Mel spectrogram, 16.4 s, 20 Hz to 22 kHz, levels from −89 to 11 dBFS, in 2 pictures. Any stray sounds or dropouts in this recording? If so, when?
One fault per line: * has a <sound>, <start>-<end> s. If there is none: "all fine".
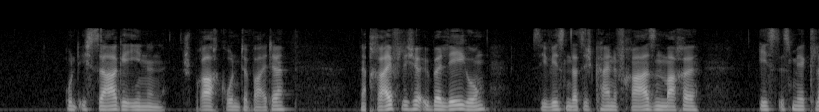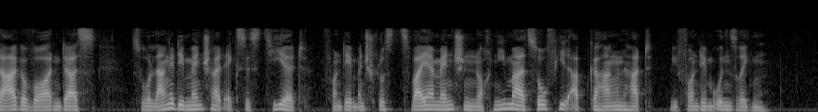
* has a dropout, 3.7-3.7 s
